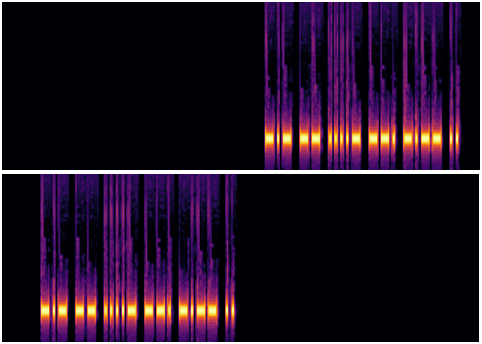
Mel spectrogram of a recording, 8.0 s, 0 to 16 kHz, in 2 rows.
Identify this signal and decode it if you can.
Morse code, heard as a keyed tone, about 52 wpm, 700 Hz. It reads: KM4GYI KM4GYI
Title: USA Call Signs - 6 Characters - Repeated 2x - 50wpm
